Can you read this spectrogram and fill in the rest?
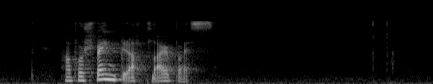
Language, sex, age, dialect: Faroese, female, 36-60, Suðurstreymoy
